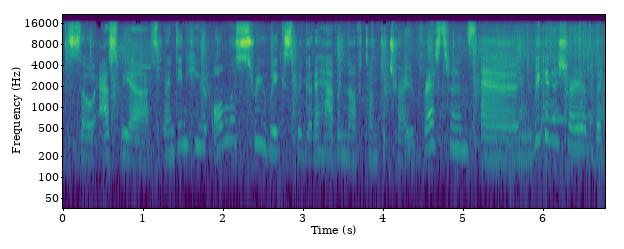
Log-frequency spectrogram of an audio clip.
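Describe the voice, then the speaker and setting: At a moderate pace, a woman speaks over clear music in the background. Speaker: travel vlogger. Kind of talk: casual vlog chat. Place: street. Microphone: phone near.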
